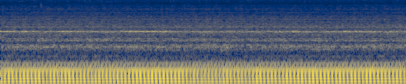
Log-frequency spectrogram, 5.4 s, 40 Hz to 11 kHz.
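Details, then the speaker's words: 1982 DeLorean DMC-12 with 5-speed manual, fully warmed up after a slow warm-up. Even, steady low pulsing about four beats a second, no misses or knocks. Idling around 750–775 rpm, near the roughly 750 factory setting; normal. "took a little while to get up to um warm up i guess i mean it's obviously warmed up now"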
